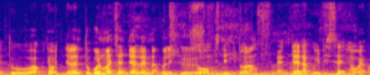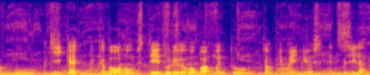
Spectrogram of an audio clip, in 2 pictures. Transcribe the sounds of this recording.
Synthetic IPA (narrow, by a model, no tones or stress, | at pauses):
t̪uakut̪eŋɦɔʔd͡ʒalant̪upʊnmãt͡ʃamd͡ʒalanːa̰ʔbalɪʔkəɦomst̪ekit̪əoɾa̰ŋ | ɛndɛnakuidisɛ̰t̪̚də̰ŋanwɛpakupəɡikat̪̚dəkaʔ̚bawaʔɦomst̪et̪udəkaʔ̚bawapa̰ʔ̚mə̃nt̪ut̪eŋɔpəɡimajnjusɛ̰nbəlilah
